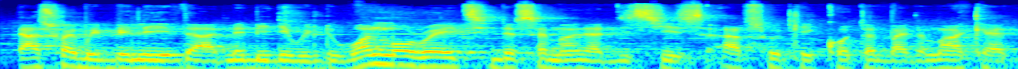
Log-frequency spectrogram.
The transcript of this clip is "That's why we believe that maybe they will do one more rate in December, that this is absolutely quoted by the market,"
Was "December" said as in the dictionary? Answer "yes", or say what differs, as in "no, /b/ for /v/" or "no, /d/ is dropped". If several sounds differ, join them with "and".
no, /b/ is dropped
